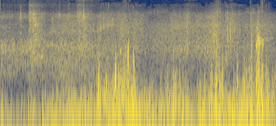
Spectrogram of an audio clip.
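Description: Strong, cold gusts of wind buffeting the microphone outdoors while walking, a loud, rumbling roar that rises and falls without a break.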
